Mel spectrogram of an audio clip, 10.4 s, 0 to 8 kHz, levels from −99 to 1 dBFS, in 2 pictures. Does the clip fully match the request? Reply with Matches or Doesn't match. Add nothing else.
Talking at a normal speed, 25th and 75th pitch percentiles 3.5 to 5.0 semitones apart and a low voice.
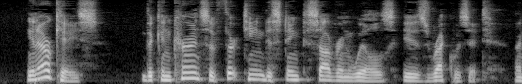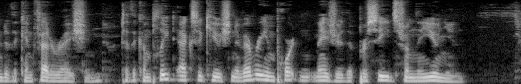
Matches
